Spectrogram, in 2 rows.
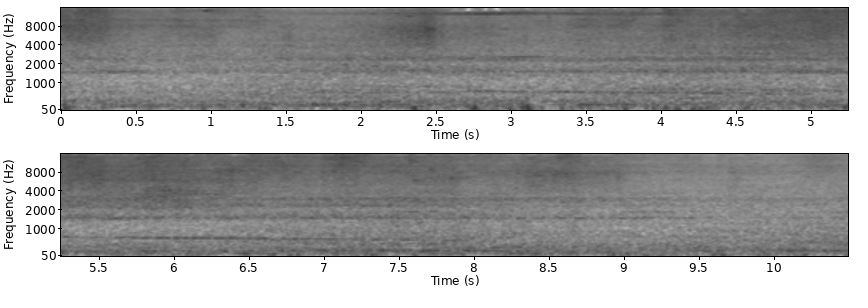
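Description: JR East E233-2000 series electric train rolling past as it slows into the station, with a steady rumble of wheels on rail. A few wheel knocks come over rail joints in the first few seconds, and a faint whine falls slowly in pitch as it brakes.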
